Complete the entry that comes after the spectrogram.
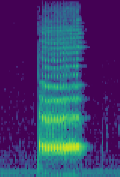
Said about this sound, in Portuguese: E aí toca o. Toca um negocinho lá. Ting! E aí antes de começar a luta. Esse... É, essa é a função do alarme, cara o alarme toca.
